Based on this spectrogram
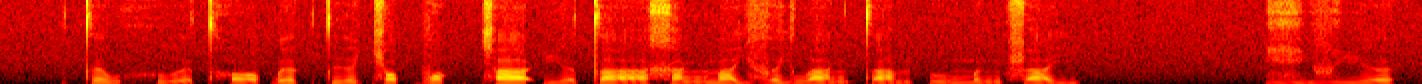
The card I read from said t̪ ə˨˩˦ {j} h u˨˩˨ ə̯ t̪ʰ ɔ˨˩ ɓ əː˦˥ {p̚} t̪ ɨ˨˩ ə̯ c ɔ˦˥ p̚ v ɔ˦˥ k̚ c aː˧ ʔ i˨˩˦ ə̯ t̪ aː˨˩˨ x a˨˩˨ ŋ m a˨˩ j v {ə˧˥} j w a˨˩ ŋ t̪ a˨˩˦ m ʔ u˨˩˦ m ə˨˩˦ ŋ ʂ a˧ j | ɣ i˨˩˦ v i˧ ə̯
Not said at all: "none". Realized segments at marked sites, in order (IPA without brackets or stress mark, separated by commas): w, k̚, ə˧˥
